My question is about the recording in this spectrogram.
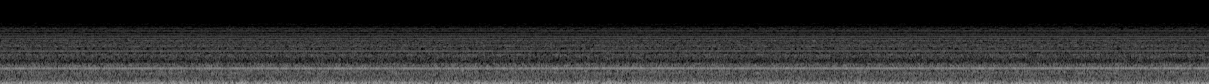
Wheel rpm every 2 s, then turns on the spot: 0, 0, 0, 0, 0, 0.
none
